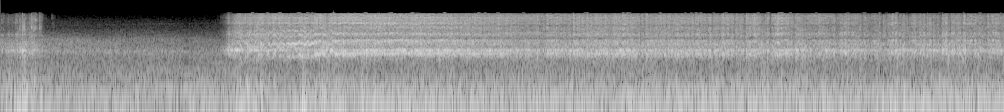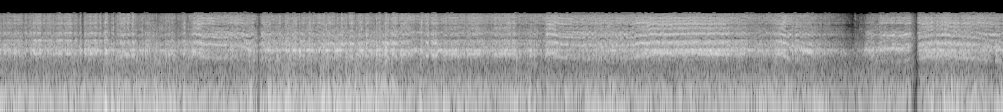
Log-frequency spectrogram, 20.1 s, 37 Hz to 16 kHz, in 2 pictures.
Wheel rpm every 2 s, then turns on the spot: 10, 110, 230, 230, 240, 230, 210, 230, 220, 130.
0-2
